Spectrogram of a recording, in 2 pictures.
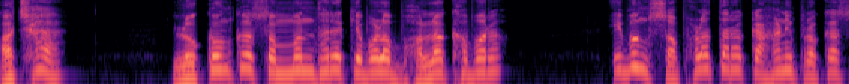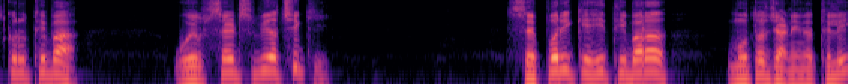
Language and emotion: Odia, surprised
